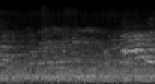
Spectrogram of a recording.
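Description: Women's voices shouting out across an open football pitch over a steady outdoor rumble, with a loud high-pitched call near the end.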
